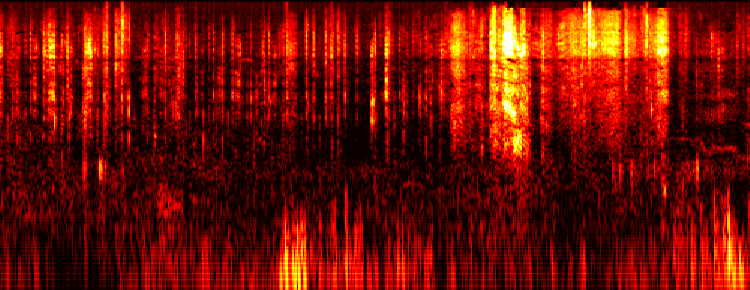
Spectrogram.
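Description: Baby lamb sucking hard at a milk bottle's teat: quick wet clicking and smacking, gulping so eagerly it hardly pauses for breath. Two low thumps, about four seconds in and near the end, are the loudest sounds.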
